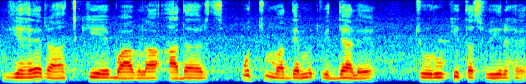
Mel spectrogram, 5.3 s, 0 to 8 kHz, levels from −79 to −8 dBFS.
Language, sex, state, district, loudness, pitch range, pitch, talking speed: Hindi, male, Rajasthan, Churu, -17 LUFS, 115-125 Hz, 120 Hz, 125 wpm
